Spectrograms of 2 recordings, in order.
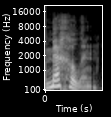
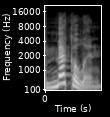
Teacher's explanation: the dutch ch is that glottal fricative again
